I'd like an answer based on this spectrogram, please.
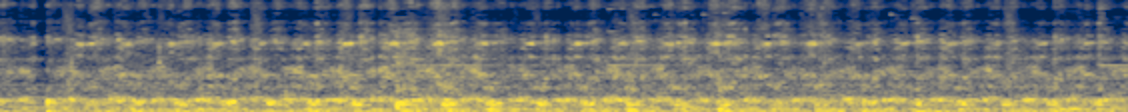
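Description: Metal whisk beaten fast round a stainless-steel saucepan of thickened chocolate cream, scraping the pan in a quick, even rhythm of several strokes a second.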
